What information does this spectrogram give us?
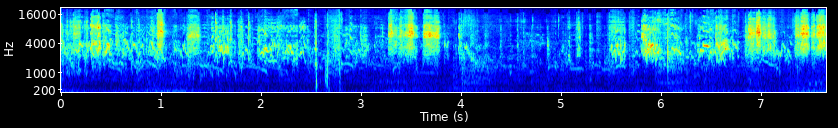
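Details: Budgerigars singing and chirping in an aviary colony: uneven bursts of scratchy warbling and squawks, with a sharp click midway and quieter gaps between louder outbursts.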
